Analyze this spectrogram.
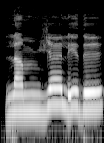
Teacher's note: دال پہ جزم ہے تو یہاں پھر ہم اس کو ہلا کے پڑھیں گے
